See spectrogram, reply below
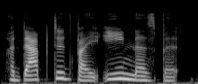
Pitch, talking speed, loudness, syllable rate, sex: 215 Hz, 120 wpm, -21 LUFS, 4.6 syllables/s, female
